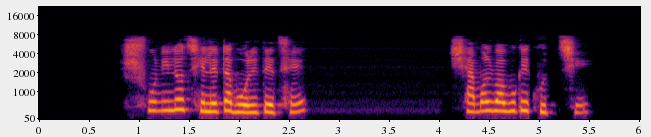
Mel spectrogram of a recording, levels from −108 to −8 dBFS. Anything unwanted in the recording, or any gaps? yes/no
no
